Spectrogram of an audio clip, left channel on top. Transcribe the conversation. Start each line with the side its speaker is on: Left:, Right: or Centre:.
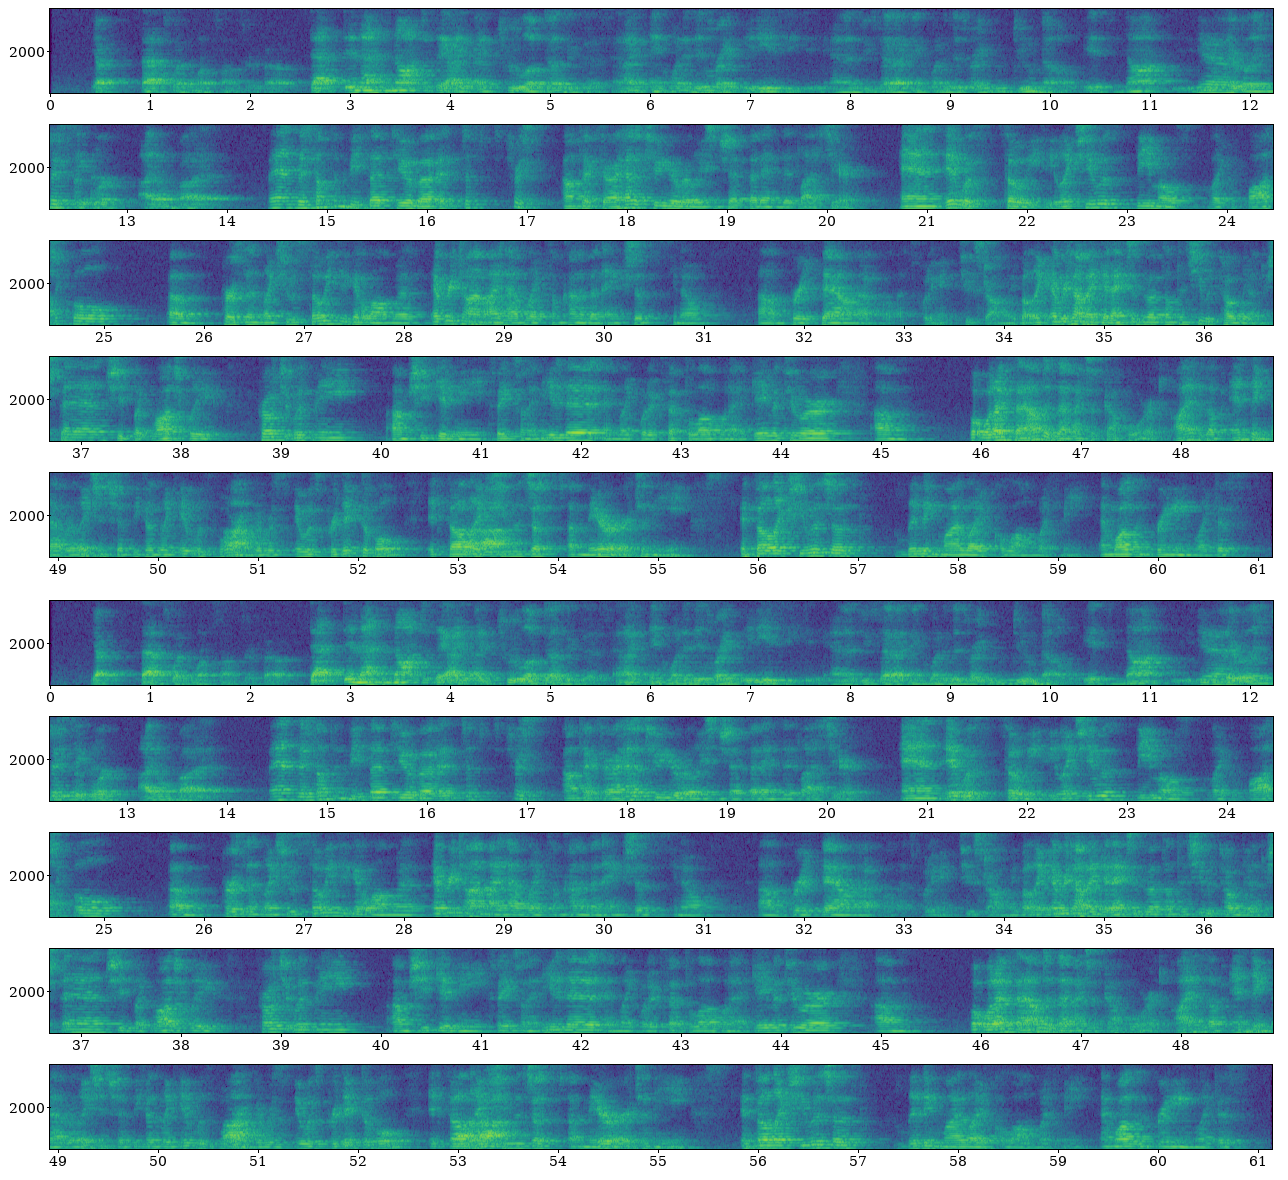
Right: Yep, that's what
Left: Yeah.
Right: love songs are about. That and that's not to say I, I true love does exist, and I think when it
Left: Mhm.
Right: is right, it is easy. And as you said, I think when it is right, you do know it's not.
Left: Yeah.
Right: People say relationships
Left: There's
Right: take
Left: s-
Right: work. I don't buy it.
Left: man, there's something to be said too about it. Just just for s- context here, I had a two-year relationship that ended last year, and it was so easy. Like she was the most like logical um person like she was so easy to get along with every time i'd have like some kind of an anxious you know um breakdown I, well that's putting it too strongly but like every time i'd get anxious about something she would totally understand she'd like logically approach it with me um she'd give me space when i needed it and like would accept the love when i gave it to her um but what i found is that i just got bored i ended up ending that relationship because like it was boring
Right: Ah,
Left: there was it was predictable it felt
Right: aha.
Left: like she was just a mirror to me it felt like she was just living my life along with me and wasn't bringing like this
